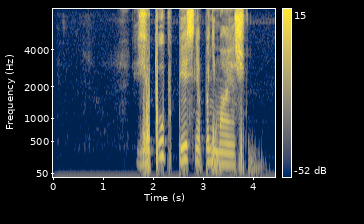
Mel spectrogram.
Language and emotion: Russian, neutral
